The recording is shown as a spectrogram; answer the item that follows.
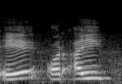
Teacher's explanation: ए और आई कंठ से ध्वनि निकलती है, लेकिन जो हमारी जिह्वा है वो तालु को भी स्पर्श करती है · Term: कंठ तालु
